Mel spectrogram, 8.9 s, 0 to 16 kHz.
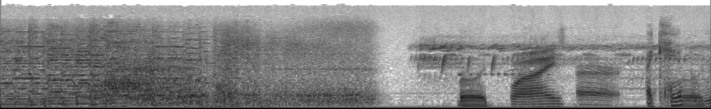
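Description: Frogs croak in a beer commercial aired during the 1997 NBA Finals, a few deep, throaty calls sounding alone after a loud, dense stretch of music and noise that drops away abruptly.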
